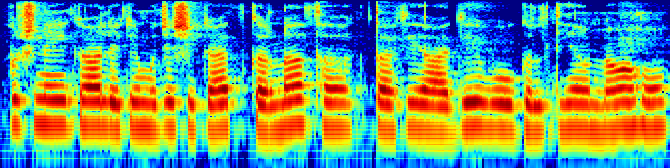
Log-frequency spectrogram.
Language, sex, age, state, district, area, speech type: Urdu, female, 60+, Uttar Pradesh, Lucknow, rural, spontaneous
